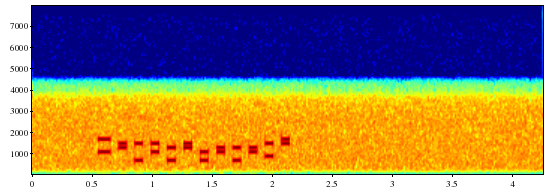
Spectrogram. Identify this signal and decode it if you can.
Multi-frequency trunk signalling (R1, as on North American trunks), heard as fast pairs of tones, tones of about 70 ms, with phone line noise. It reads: KP 0794026468 ST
